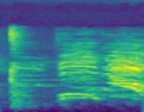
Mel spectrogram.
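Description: A sparse crowd at a football game in North Brunswick chants "defense" in two drawn-out syllables, voices blended and moderately loud, echoing.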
